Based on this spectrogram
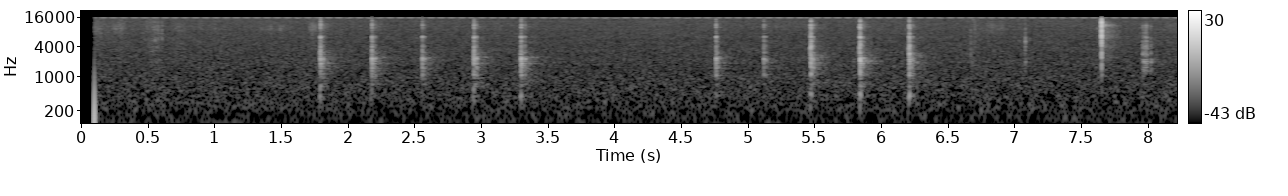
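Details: Olympus OM-D E-M1 camera, new, powered off, shaken up and down: sharp light clicks in bunches; loose internal clatter, owner wonders whether the 5-axis stabilizer is normal or an initial defect.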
